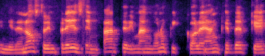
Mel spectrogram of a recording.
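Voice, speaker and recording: A man's medium-pitched voice with a bright, sharp tone, fairly even intonation and a fairly slow pace, in a dry, close sound with no echo. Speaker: economist, former central bank official. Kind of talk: panel discussion.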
